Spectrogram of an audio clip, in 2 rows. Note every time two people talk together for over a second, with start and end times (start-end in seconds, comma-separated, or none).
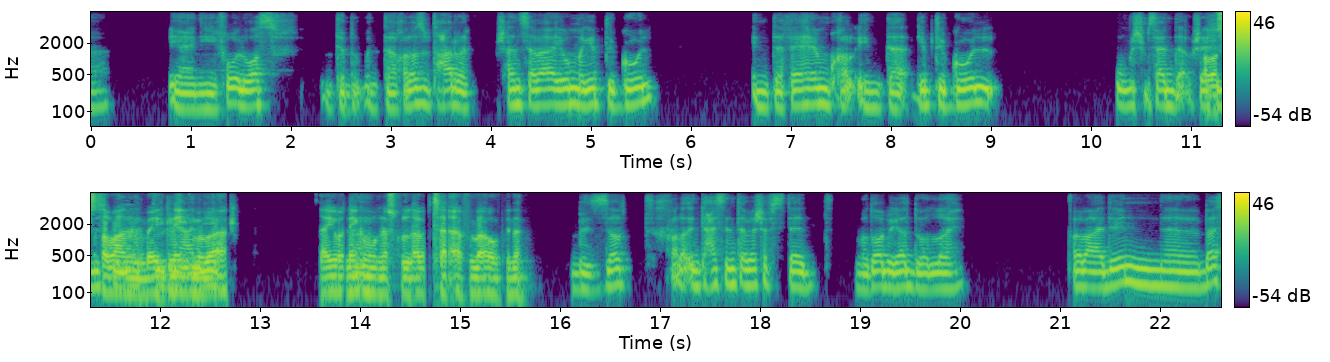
11.1-12.6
